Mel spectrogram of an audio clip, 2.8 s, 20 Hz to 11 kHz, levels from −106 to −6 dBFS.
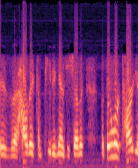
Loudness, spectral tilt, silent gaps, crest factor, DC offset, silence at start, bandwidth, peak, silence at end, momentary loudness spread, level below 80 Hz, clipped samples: -19 LUFS; -5.5 dB/octave; none; 10 dB; under 0.1%; 0 s; 9.8 kHz; -8 dBFS; 0 s; 7 LU; -58 dBFS; under 0.1%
